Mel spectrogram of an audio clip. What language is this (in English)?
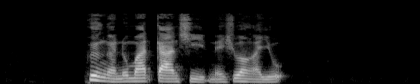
Thai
